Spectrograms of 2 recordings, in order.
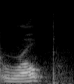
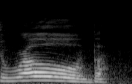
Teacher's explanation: robe also has a voiced B ending it's not rope with an unvoiced P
